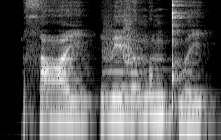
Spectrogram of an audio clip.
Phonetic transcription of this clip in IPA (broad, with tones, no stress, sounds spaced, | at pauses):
θ ɑː˧ i̯ | β e˧ v ə˧ ŋʷ ʌ˥ ŋ kʷʼ əː˧ i̯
